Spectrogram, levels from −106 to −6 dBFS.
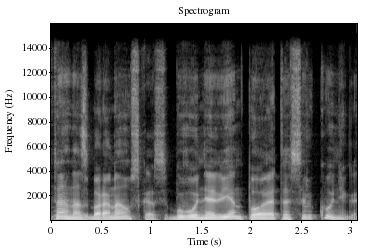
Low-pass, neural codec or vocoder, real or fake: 14.4 kHz; codec, 44.1 kHz, 7.8 kbps, Pupu-Codec; fake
